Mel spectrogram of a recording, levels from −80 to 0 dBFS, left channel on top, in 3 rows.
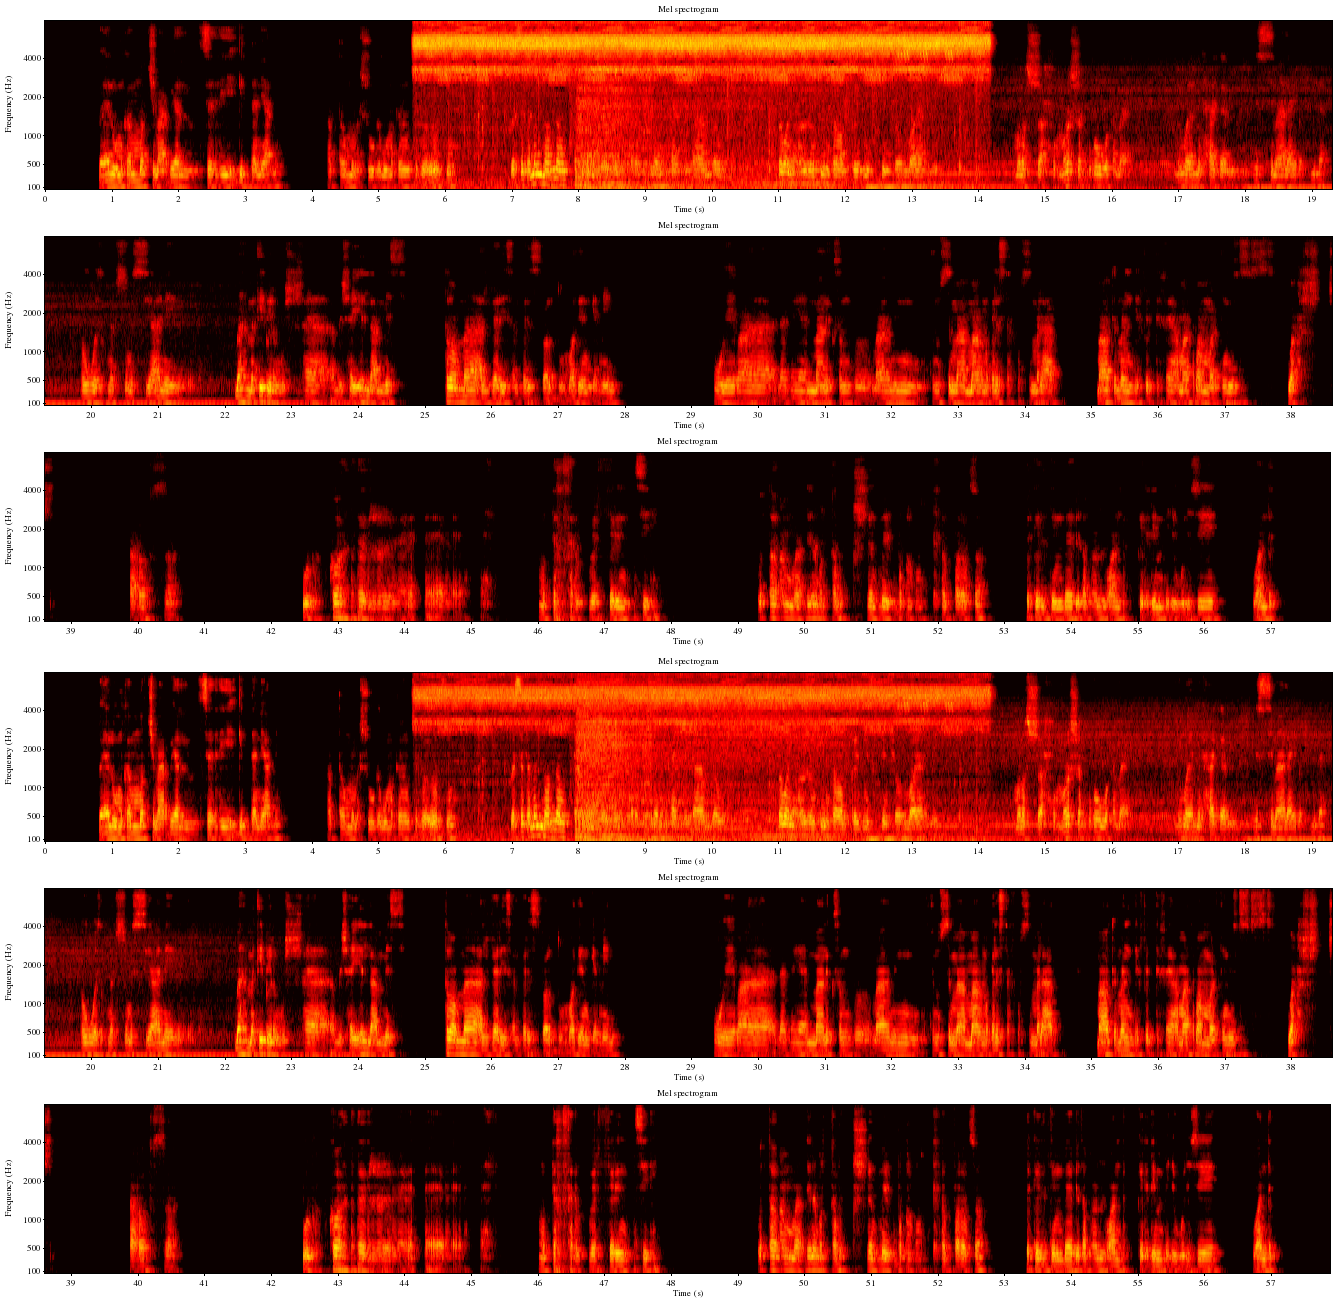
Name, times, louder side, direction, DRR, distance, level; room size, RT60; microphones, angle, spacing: voice 1, 0.8-3.5 4.4-6.2 7.0-10.2 11.0-13.4 14.5-16.3 16.9-19.2 19.9-21.5 22.2-24.7 25.3-27.9 29.3-34.5 35.1-37.6 38.0-38.7 39.9-40.6 42.5-44.8 45.1-45.3 46.0-47.8 49.3-52.7 53.4-56.2 56.7-57.0, right 1 dB, 45° right, 2.3 m, -34 dB
sound 1, 5.5-14.2, left 8 dB, 40° left, 0.9 m, -22 dB
sound 2, 7.9-24.5, right 3 dB, 70° right, 2.7 m, -40 dB
8.8 x 6.7 x 3.2 m
head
